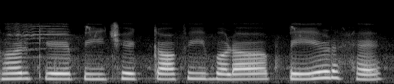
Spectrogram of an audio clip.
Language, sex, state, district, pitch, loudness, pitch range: Hindi, female, Jharkhand, Garhwa, 255 Hz, -15 LUFS, 245-260 Hz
